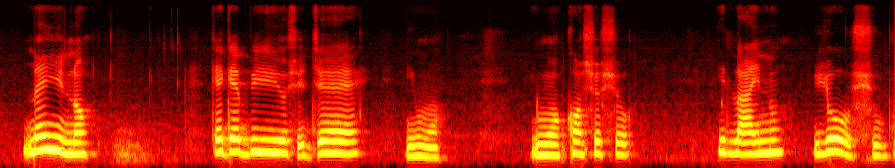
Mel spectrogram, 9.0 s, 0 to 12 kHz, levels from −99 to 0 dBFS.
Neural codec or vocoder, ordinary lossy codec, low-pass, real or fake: autoencoder, 48 kHz, 128 numbers a frame, DAC-VAE, trained on Japanese speech; none; 10.8 kHz; fake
